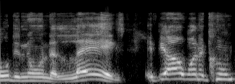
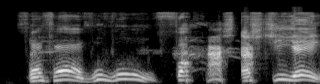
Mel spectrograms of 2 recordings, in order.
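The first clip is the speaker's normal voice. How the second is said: put-on French accent, very slow and drawn way out. Imitating a basketball player with a mock French accent. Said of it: "Let me get your French accent for you".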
